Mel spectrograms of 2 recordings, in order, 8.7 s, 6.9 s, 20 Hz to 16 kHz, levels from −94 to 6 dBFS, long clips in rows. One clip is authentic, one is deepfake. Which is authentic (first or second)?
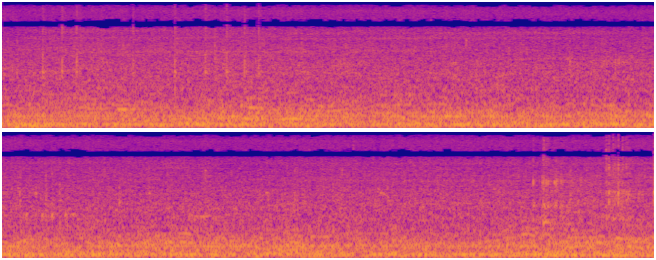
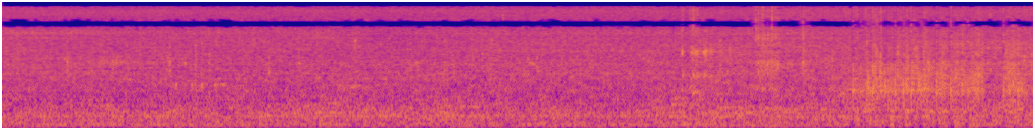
first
